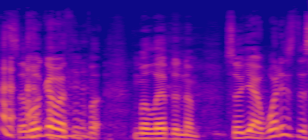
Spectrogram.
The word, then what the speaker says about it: molybdenum: I mean, and what people should know is that that mountain is full of molybdenum. Did I say that right? – You nailed it.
